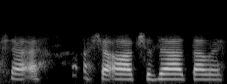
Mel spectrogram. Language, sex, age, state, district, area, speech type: Kashmiri, female, 18-30, Jammu and Kashmir, Bandipora, rural, conversation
